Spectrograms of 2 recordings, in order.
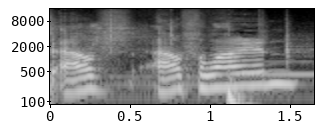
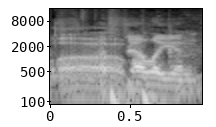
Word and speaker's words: Aphelion: How do you pronounce this? Alpha Lion? I don't know. Oh, Aphelion. Alien or Aphelion.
